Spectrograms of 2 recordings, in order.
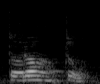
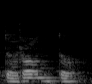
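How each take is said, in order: First: "Toronto" terminando en u, "Torontu"; Toronto portugués. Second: "Toronto" con o final clara; Toronto español. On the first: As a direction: di "Toronto" con la o final como u. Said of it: "decimos como Toronto con U". ("Toronto" a la portuguesa, final en u) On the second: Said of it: "En español". ("Toronto" en español, o final pura) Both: Shown as a demonstration.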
